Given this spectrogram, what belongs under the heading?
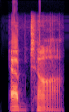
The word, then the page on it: ABTA: American English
